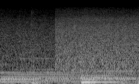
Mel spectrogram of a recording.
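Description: A waterfall at Eynort on the Isle of Skye roars as a steady broadband rush of falling water, loud and continuous with a few low tonal hums underneath.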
